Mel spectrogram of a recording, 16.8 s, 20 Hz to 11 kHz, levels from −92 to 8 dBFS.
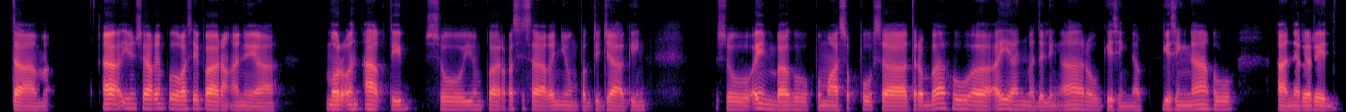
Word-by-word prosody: Tama. 105 0 +2 0.7
Ah, 140 0 +9
yung 140 0 -4
sa 140 -1 +3
akin 140 0 0
po 135 -2 0
kasi 125 +1 +1
parang 110 -3 +4
ano 110 +1 -2
eh, 105 -2 +1
ah, 100 0 -1 0.7
more 125 0 +4
on 125 0 +1
active. 125 -1 +1 0.2
So, 115 0 -5
yung 115 0 -7
para 115 -1 +1
kasi 120 - -4
sa 110 -2 +2
akin 115 +1 -3
yung 110 - -10
pagjo-jogging. 110 +1 -2 0.9
So, 115 -1 -4
ayun, 135 -4 +2
bago 115 0 +1
pumasok 110 -1 -2
po 120 - -3
sa 105 -2 +3
trabaho, 130 +3 0
ah, 115 -2 +2
ayan, 120 -3 0
madaling 105 +1 -7
araw, 115 -3 -2
gising 100 0 -6
nap 100 -1 -11 0.2
gising 120 -2 -2
na 125 +2 +1
ako. 120 -1 -6 0.6
Ah, 105 - +5
narered 110 +1 0
115 Hz, 145 wpm, -26 LUFS, 110-125 Hz, 0.9 s, Ah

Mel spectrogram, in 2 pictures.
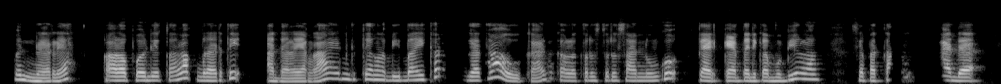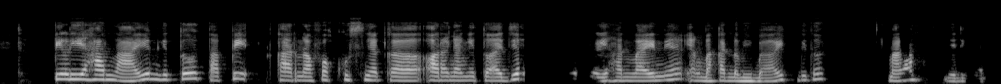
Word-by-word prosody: Benar 160 -9 +2
ya. - - +2 0.4
Kalaupun 185 0 +5
ditolak, 200 +10 +1
berarti 175 +9 +1 0.4
ada 150 -3 0 0.2
yang 140 - -2
lain 260 +3 +1
gitu, 225 - -12
yang 220 - +1
lebih 185 0 -2
baik. 210 +2 +2
Kan 360 - -1 0.2
nggak 185 -1 0
tahu 335 - +4 0.2
kan 150 +8 -2
kalau 175 -2 -2
terus-terusan 180 -1 -3
nunggu, 180 +9 0 0.3
kayak 170 -3 +6
kayak 165 -1 +7
tadi 165 -1 +4
kamu 165 -1 +2
bilang, 245 -1 +2 0.4
siapa 180 -3 -1
tahu 195 - -7 0.4
ada 175 -3 +3 0.9
pilihan 240 -2 +4
lain 165 +9 +3
gitu, 220 +2 -4 0.3
tapi 185 +8 -1 0.4
karena 190 -2 0
fokusnya 210 0 -3
ke 185 - -3 0.4
orang 185 -1 +3
yang 180 - -3
itu 185 - -6
aja, 170 +7 0 0.6
jadi - - -13
pilihan 170 +1 -3
lainnya 180 +5 +2 0.2
yang 180 -2 -3
bahkan 165 +3 -2
lebih 155 0 +1
baik 170 +8 -3
gitu 200 +4 -7 0.8
malah 180 +5 0 0.4
jadi 145 0 -7
kayak - - -23
185 Hz, 145 wpm, -22 LUFS, 170-220 Hz, 0.9 s, kayak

